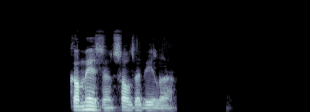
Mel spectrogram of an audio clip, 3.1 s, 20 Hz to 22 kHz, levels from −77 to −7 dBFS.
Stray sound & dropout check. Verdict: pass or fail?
pass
